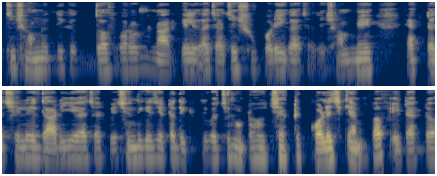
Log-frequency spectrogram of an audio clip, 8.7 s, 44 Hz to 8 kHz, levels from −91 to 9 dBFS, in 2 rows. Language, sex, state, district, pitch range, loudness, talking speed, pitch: Bengali, male, West Bengal, Kolkata, 115-120 Hz, -22 LUFS, 200 wpm, 115 Hz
